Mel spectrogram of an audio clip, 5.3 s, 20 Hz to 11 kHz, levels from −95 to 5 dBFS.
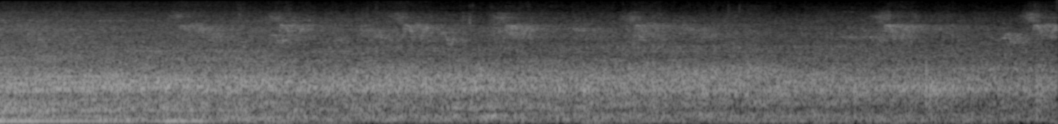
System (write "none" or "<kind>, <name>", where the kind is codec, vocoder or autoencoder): none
